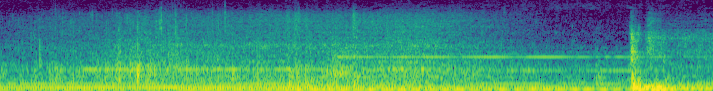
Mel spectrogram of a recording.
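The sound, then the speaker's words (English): A car's power window rolling down on an empty New York street on a cold, wet March night: a thin, steady motor whine over a low, constant rumble, ending in a soft thump. “A window rolls down”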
